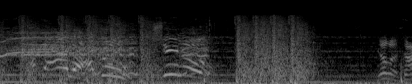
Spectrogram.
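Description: A horse whinnies loudly several times in the Uncharted 3 video game. Gunfire and hoofbeats play alongside, and a voice talks over the action.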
